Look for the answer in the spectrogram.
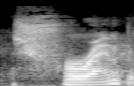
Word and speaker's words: shrimp: La I como una E, shrimp, la R fuerte, paper sister y la SH bien fuerte.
